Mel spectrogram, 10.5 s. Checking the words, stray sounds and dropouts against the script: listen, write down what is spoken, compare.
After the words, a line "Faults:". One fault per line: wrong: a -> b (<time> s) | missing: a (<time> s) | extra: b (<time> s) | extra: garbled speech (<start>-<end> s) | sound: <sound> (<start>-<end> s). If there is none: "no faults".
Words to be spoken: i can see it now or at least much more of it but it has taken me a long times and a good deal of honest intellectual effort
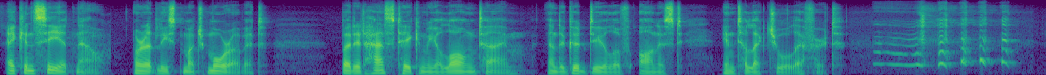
i can see it now or at least much more of it but it has taken me a long time and a good deal of honest intellectual effort
Faults:
wrong: times -> time (4.8 s)
sound: laugh (8.7-10.3 s)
